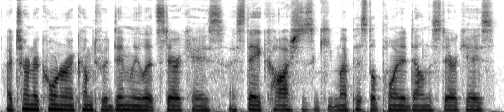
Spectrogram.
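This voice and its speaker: Male narrator, first-person sci-fi audio story. Steady, understated, little pitch movement. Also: brisk. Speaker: narrator and protagonist.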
